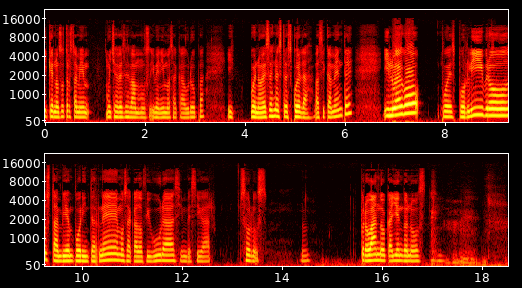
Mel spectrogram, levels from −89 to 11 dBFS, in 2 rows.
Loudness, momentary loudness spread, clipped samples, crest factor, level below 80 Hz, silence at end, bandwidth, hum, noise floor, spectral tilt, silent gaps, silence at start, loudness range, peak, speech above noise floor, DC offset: -16 LUFS; 22 LU; under 0.1%; 16 dB; -50 dBFS; 0.05 s; 15 kHz; none; -54 dBFS; -6.5 dB/octave; none; 0 s; 11 LU; 0 dBFS; 38 dB; under 0.1%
